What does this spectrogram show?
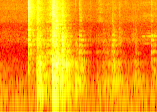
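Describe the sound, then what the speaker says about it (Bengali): Potatoes tip into hot oil seasoned with cumin and bay leaf in a metal pan, giving a sudden close clatter and splash that fades within about a second. "এইবার আমি আলুগুলোকে ছাড়বো"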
